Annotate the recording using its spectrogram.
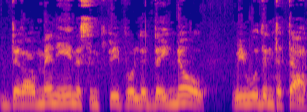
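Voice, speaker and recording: At a moderate pace, a man with an Israeli accent speaks in a dark, mellow tone, his pitch fairly high and his intonation fairly even. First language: Hebrew. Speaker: gaming channel creator. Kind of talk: casual explanatory monologue. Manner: halting, many restarts; calm.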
